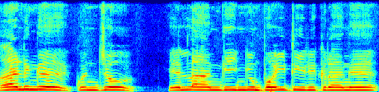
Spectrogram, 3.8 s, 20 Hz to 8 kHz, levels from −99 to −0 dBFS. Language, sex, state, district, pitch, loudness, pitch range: Tamil, male, Tamil Nadu, Nilgiris, 230 Hz, -14 LUFS, 220-245 Hz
